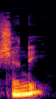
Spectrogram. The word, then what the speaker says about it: Shendy: Well, did I pronounce that correct, Shendy?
